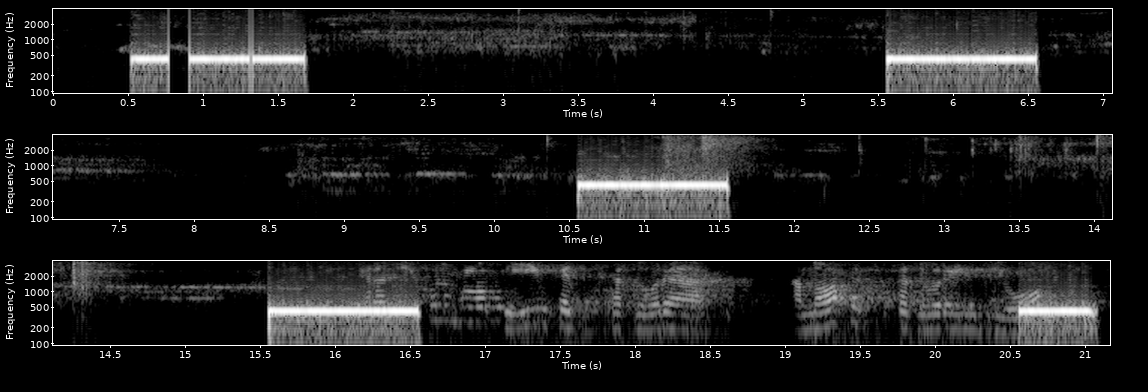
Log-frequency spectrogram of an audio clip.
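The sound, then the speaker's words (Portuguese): A telephone line gives four steady mid-pitched tones, each about a second long and spaced evenly apart, while a recorded voice speaks in the gaps between them. “Sua chamada está sendo encaminhada para a caixa de mensagens e estará sujeita a cobrança. O número está ocupado.”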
